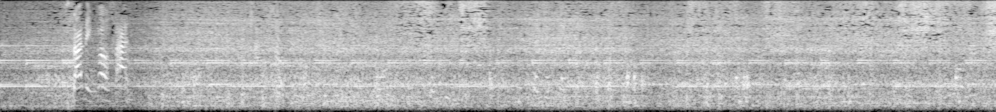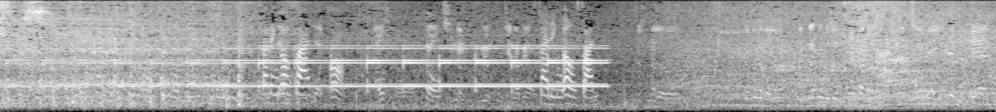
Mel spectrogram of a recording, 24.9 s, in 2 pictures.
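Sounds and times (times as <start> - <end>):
train wheels rumbling on rails: 0.0 - 24.9
clickety-clack over rail joints: 1.5 - 16.2.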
